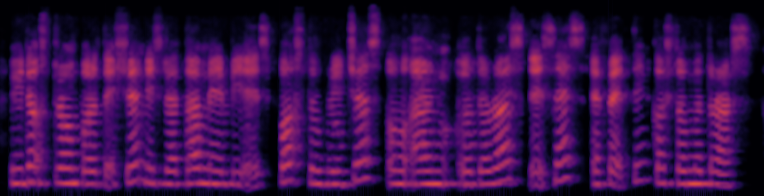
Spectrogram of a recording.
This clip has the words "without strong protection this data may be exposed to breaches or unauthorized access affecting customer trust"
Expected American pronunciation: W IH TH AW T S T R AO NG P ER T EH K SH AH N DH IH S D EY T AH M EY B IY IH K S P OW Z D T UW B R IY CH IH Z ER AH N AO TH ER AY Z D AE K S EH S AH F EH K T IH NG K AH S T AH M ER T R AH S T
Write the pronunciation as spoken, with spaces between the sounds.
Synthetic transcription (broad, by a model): W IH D AW T S T R AO NG P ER T EH K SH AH N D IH S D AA T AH M EY B IY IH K S P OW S T UW B R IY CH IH S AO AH N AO T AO AY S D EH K S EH S AH F EH K T IH NG K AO S T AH M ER T R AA S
